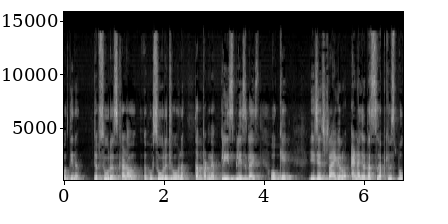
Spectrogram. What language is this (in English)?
Hindi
